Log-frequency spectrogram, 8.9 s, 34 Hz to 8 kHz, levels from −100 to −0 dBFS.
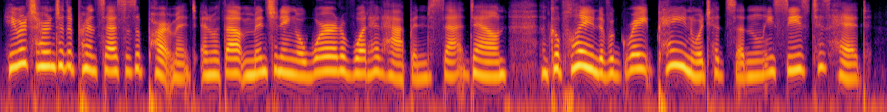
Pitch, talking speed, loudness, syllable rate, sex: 235 Hz, 195 wpm, -18 LUFS, 5.3 syllables/s, female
